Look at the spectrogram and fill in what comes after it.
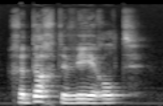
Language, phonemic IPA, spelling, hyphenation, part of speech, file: Dutch, /ɣəˈdɑxtəˌwerəlt/, gedachtewereld, ge‧dach‧te‧we‧reld, noun, Nl-gedachtewereld.ogg
- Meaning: 1. belief system 2. mindset, set of thoughts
